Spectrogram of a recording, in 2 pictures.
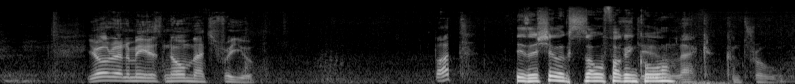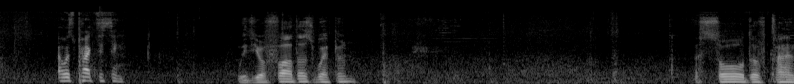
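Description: An older man speaks slowly and calmly, in a low voice.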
